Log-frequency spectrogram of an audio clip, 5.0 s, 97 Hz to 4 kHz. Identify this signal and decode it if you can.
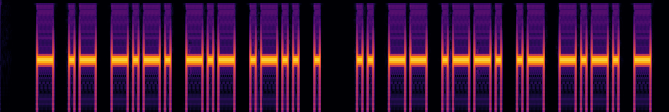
Morse code, heard as a keyed tone, about 30 wpm, 550 Hz. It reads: TACKLE IMPACT
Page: news headlines in morse code at 30 wpm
